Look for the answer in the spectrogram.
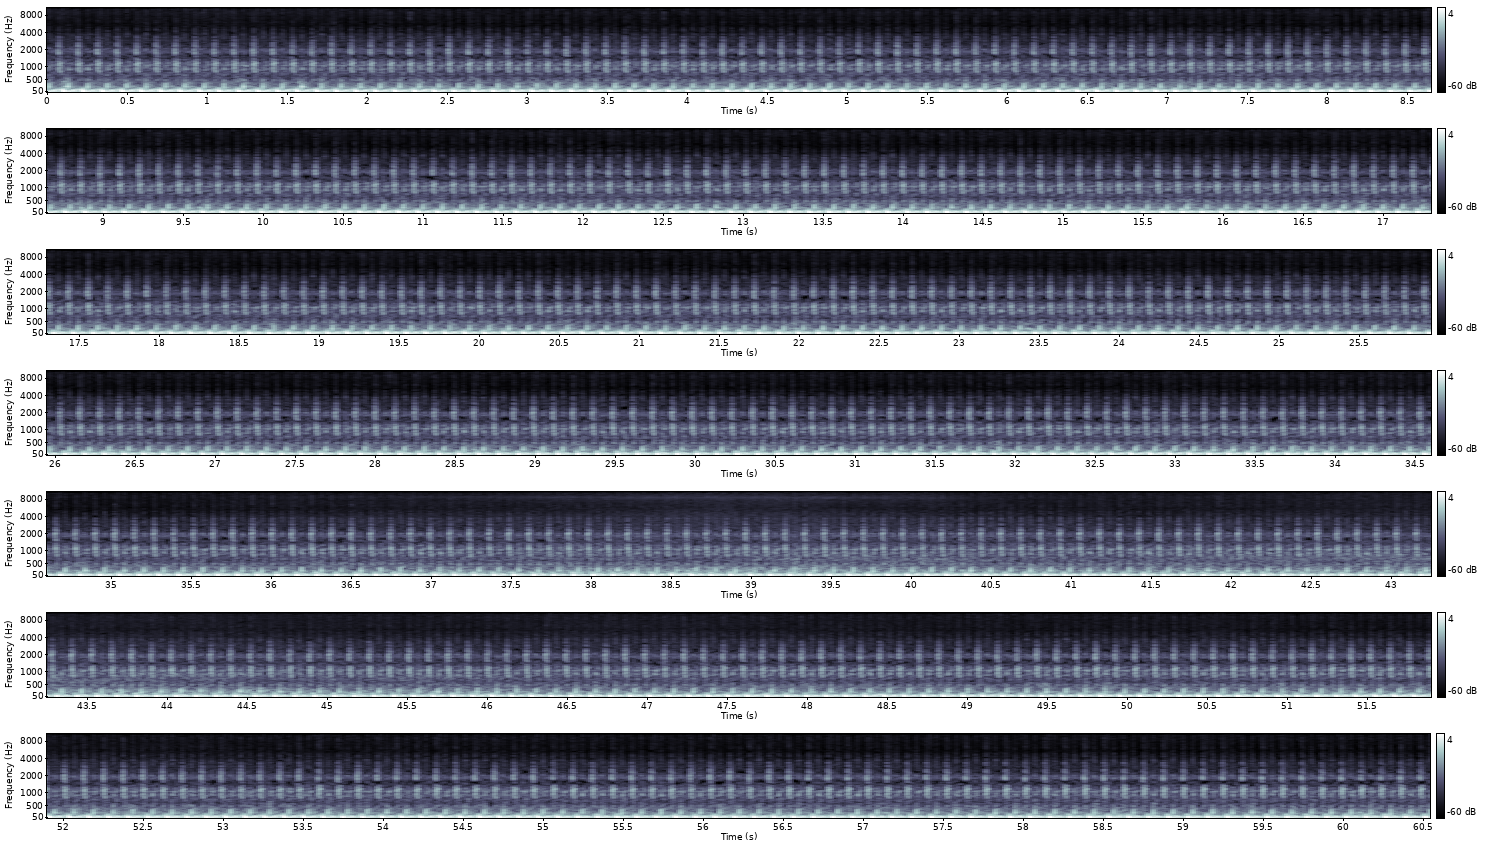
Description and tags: diesel pump stationary ext
diesel water pump.
water, exterior, pump, diesel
